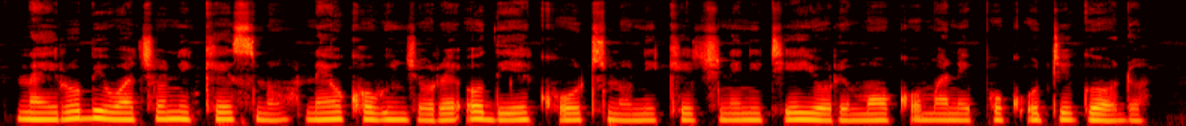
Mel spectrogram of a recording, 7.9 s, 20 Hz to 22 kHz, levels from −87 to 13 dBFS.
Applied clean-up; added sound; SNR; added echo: none; none; none; none.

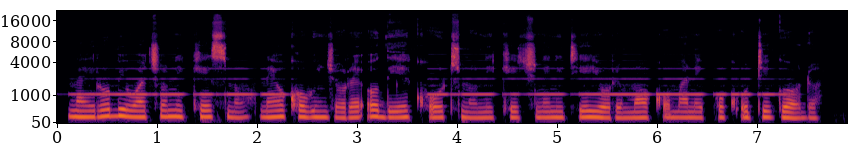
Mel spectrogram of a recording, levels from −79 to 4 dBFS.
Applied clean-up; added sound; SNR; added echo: neural mask model RNNoise.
